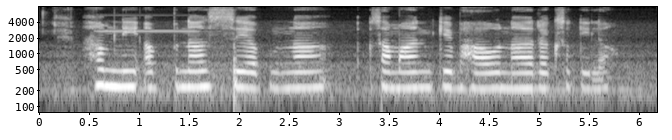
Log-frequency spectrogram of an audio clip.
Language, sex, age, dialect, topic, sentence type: Magahi, female, 25-30, Western, agriculture, question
